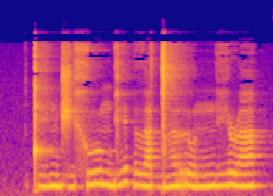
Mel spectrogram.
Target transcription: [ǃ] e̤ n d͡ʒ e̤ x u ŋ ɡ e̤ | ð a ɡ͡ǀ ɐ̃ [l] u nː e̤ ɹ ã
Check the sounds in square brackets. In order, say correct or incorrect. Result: correct, incorrect: r

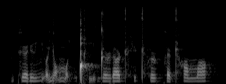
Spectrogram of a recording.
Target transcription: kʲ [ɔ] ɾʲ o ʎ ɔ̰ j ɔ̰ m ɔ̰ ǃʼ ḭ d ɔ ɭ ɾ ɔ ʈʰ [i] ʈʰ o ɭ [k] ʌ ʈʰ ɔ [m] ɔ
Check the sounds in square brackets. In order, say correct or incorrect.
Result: correct, correct, correct, correct

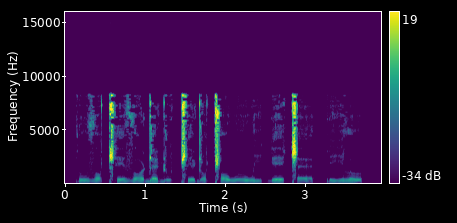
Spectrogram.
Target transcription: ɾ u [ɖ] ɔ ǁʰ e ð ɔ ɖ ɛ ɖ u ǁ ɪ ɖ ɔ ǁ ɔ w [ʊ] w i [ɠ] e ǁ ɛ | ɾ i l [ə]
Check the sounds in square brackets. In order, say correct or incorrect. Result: incorrect: ð, correct, correct, incorrect: ʊ

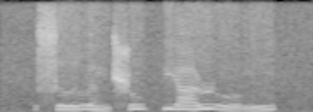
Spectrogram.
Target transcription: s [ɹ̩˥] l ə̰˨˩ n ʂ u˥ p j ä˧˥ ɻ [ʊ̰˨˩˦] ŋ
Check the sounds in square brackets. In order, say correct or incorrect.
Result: incorrect: ɹ̩˧˥, correct

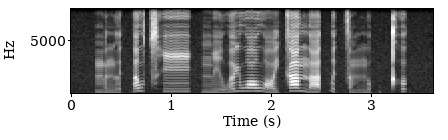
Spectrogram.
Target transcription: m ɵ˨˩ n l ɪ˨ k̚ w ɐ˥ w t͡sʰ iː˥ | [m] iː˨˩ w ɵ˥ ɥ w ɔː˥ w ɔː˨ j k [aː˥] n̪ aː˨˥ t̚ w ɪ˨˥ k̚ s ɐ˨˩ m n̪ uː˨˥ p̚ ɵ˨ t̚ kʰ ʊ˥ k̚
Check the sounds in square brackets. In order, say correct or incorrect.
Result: correct, correct

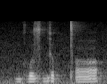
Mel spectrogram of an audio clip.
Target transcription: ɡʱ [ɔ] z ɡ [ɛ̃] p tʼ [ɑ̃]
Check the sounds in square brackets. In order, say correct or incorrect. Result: incorrect: ʊ, incorrect: ɛ, correct

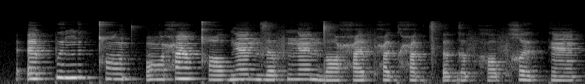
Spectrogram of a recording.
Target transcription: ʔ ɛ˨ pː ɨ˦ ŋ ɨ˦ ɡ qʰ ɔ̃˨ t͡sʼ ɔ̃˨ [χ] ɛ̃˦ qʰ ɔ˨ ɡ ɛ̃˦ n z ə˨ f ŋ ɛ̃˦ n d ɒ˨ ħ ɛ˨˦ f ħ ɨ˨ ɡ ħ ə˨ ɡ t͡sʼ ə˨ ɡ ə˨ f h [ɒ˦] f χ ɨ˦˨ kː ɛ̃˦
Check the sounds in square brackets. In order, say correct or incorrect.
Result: incorrect: ħ, incorrect: ɒ˨

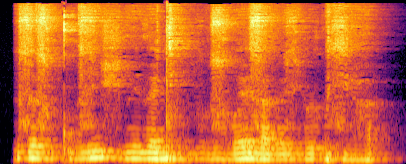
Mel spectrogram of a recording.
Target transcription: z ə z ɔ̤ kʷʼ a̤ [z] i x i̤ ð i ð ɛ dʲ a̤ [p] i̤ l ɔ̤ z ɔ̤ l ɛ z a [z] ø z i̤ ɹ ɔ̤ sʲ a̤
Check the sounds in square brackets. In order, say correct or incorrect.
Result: correct, correct, incorrect: ð

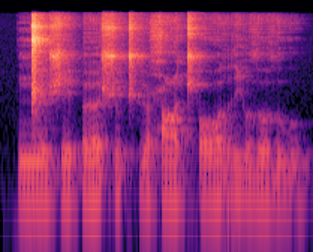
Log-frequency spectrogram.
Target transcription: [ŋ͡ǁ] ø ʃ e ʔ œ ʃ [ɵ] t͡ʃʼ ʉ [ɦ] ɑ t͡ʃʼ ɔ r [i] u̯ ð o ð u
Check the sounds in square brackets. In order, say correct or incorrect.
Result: correct, correct, incorrect: ħ, correct

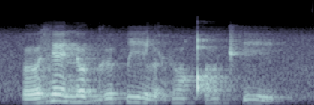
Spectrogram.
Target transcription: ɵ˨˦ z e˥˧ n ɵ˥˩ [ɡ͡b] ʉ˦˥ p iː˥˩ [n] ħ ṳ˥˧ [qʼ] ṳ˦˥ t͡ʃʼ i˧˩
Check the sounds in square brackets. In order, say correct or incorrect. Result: incorrect: ɡ, incorrect: l, correct

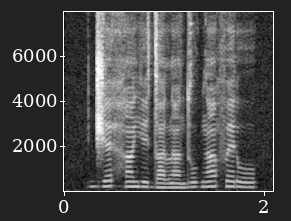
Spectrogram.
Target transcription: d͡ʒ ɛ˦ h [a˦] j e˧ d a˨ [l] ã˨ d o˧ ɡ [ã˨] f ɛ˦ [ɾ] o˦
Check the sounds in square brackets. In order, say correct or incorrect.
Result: incorrect: ã˦, correct, incorrect: ã˦, correct

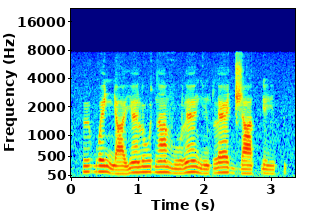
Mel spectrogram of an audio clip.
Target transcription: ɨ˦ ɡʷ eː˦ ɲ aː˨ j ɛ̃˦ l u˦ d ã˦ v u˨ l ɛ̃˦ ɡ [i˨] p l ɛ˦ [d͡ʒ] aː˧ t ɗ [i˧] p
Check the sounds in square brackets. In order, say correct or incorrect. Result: incorrect: ĩ˨, correct, correct

